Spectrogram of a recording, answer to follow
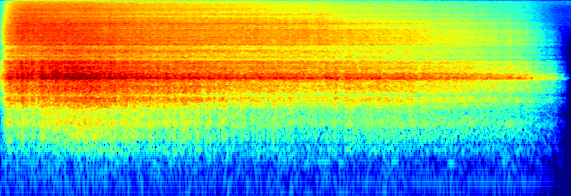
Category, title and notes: Sound effects > Other mechanisms, engines, machines
AIRHiss-Blue Snowball Microphone, CU Steam Release, Acme Windmaster Nicholas Judy TDC
Steam release. Simulated using an Acme Windmaster.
